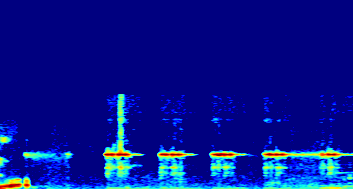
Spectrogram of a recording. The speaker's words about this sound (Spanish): Eso, ah, eso que está sonando es la alarma de la... Austeridad. De la austeridad.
